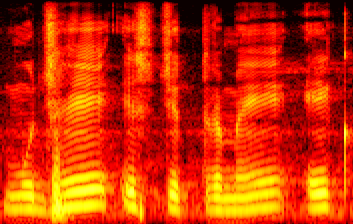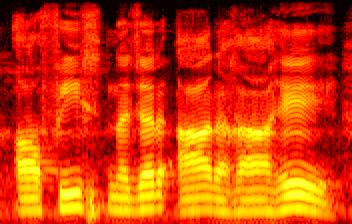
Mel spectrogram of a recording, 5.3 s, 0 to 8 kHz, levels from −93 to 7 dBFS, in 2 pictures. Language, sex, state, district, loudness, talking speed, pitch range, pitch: Hindi, male, Madhya Pradesh, Dhar, -16 LUFS, 115 wpm, 120-145 Hz, 130 Hz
